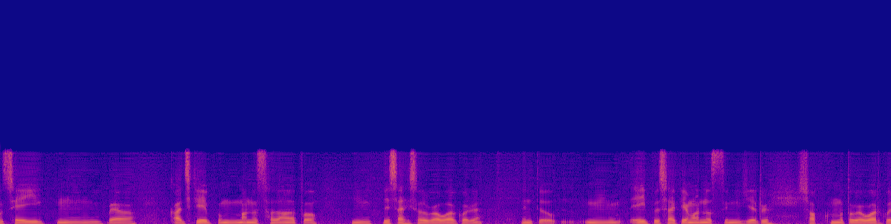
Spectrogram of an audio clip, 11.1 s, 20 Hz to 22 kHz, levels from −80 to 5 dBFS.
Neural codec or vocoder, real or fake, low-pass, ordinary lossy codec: codec, 16 kHz, 0.3 kbps, FocalCodec; fake; 7.2 kHz; none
